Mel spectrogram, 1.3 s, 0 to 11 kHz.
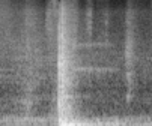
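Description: The bunkhouse door of a 2020 Grey Wolf 29TE travel trailer closes with a single sharp, solid thud partway through, against a low room hum and faint background noise.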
